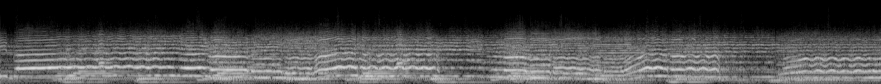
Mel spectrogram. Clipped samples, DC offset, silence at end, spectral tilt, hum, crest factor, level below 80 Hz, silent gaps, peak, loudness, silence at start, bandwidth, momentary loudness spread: under 0.1%; under 0.1%; 0 s; -6 dB/octave; none; 12 dB; -50 dBFS; none; -4 dBFS; -16 LUFS; 0 s; 10 kHz; 7 LU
